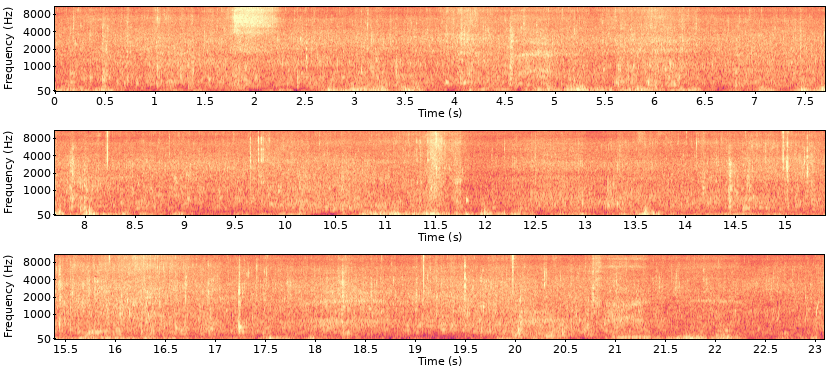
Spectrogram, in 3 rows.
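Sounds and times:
wind rumbling on microphone: 0.0 - 1.5, 2.5 - 18.6, 19.6 - 23.0
sea washing against rocks: 0.0 - 23.0.

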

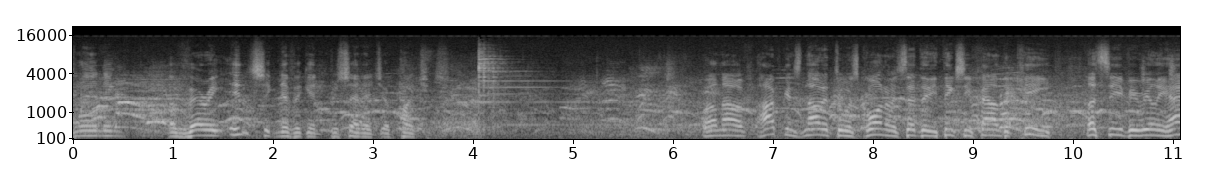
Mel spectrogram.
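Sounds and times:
boxing ring bell ringing: 4.0 - 4.9.

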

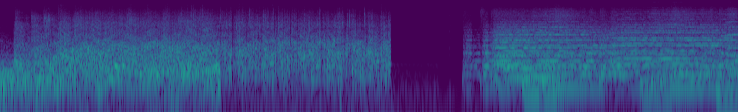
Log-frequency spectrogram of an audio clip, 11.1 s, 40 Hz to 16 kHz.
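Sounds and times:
large audience applauding: 0.2 - 5.9.

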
